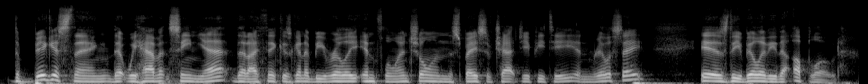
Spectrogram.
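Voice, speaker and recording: With a normal speaking voice and an American accent, a man talks at a fairly quick pace and fairly high pitch with ordinary pitch variation, in a very clean recording with a silent background. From Kansas City, US Midwest. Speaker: real estate business coach. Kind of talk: interview. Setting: studio, in person.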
